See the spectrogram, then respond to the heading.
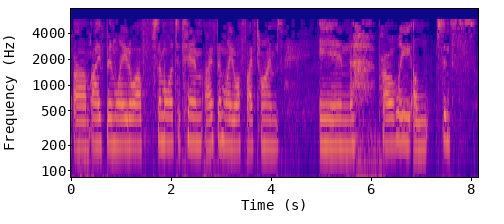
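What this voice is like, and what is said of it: Regional American accent. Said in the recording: “Listen to that accent.”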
